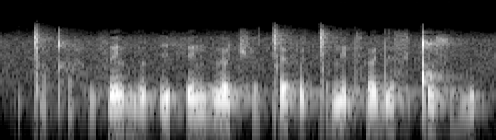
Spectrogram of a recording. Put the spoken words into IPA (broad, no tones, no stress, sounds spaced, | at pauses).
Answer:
ǀ ɛ̤ qʰ ɛ̤ h ṳ f e l b ɛ̤ l pʼ i h e n e̤ l œ t͡ʃʰ ɛ̤ ǀ ɛ f œ ǀ ɛ̤ n e tʰ œ d ə s ə ǃ u s ṳ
